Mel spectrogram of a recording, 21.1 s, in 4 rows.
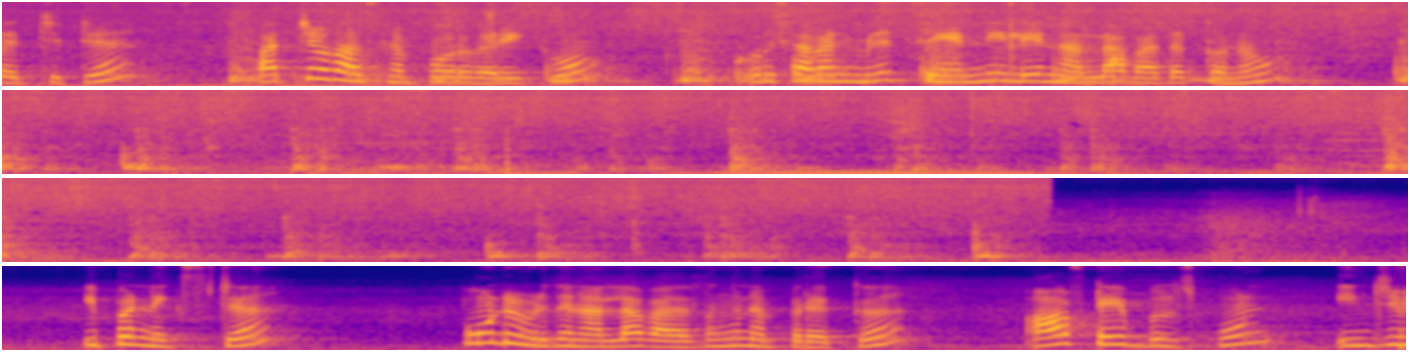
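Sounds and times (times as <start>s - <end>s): onions sizzling in oil: 0.0s - 14.5s
wooden spatula scraping pan: 0.6s - 14.5s.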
